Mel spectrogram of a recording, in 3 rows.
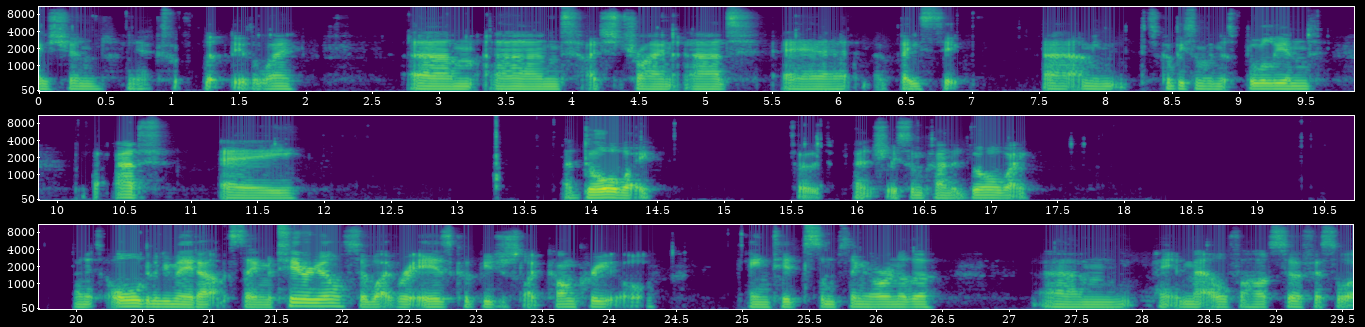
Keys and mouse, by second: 0.0 a, 0.8 alt+n, 3.5 ctrl+r, 5.6 a, 5.8 a, 6.5 ctrl+r, 8.7 ctrl+r, 9.9 ctrl+b, 11.8-14.3 typing, 15.5-17.7 typing, 15.9 click, 16.3 click, 19.1 2, 21.4 ctrl+b, 24.4 a, 25.3 1, 27.1 shift+click, 27.5 x.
